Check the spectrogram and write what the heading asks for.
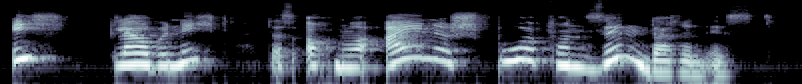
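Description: A woman's voice: high-pitched, sing-song, slow pace, dull audio, voice pushed up, exaggerated voice. A woman voicing a bold young girl who speaks bluntly in a storybook reading. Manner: blunt, matter-of-fact.

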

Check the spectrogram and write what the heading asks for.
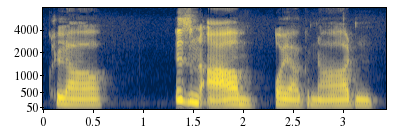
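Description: A woman voicing a plain, slow-witted male servant who answers deferentially in a storybook reading. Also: deep voice, warm tone, muffled recording. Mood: placid. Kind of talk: audiobook character voice.

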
